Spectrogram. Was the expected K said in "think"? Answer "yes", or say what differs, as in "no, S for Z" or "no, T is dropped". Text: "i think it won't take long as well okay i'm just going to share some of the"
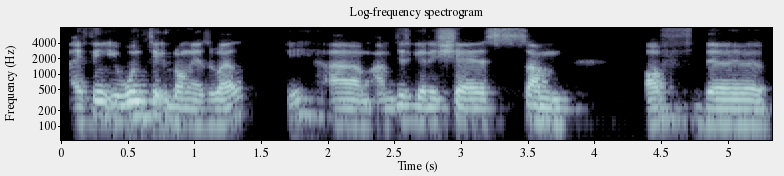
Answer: yes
